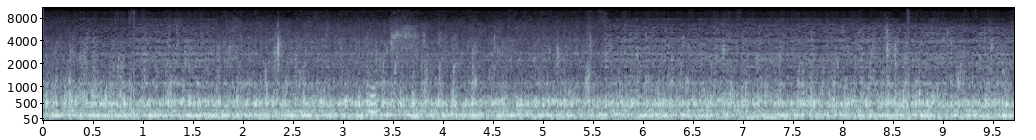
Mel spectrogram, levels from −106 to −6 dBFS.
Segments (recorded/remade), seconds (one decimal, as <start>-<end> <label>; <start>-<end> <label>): 0.0-6.6 recorded; 6.6-7.9 remade; 7.9-9.7 recorded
